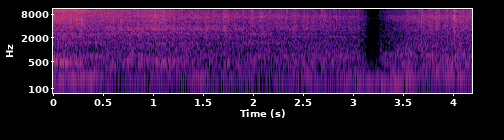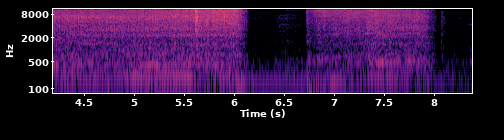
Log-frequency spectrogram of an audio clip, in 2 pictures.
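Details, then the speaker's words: Graham Farish Class 50 N-gauge loco at high speed after axle gears were replaced, before the squeal fix; tiny motor whirs flat out with a thin, steady, loud high squeal that stops with the power. "i'll just do a high speed test now and i think we should still have the squeal it's quite loud in there this wheel"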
